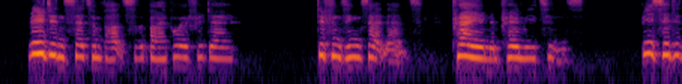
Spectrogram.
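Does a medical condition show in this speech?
Yes: deafness, severe; progressive, hard of hearing to partially deaf to current level, brain misinterprets sounds and speech, also visually impaired; effectively profoundly deaf, hears noises but cannot identify them, sees blurs; can hardly understand speech, vocabulary partly picked up from reading.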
